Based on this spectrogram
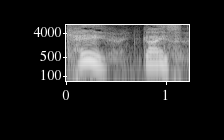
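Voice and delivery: high, sing-song playful God voice; mock voice of the creator. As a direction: tease them in a high, cutesy voice. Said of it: "that's like".

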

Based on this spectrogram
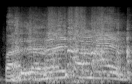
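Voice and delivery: high, loud, slow mocking echo; mock repeat. Teasing friend echoes the line in a put-on voice. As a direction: parrot it back in a silly put-on voice.

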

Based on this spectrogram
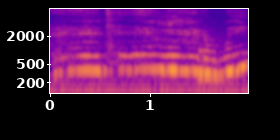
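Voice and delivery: very soft, high nonsense chant; Nell. Pretend. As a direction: croon it high and hushed. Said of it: "Calling you Nell".

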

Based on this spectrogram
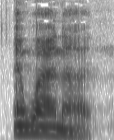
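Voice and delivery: ordinary talk

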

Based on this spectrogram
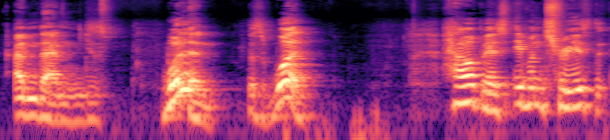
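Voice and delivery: fed-up rising rant; exasperated rant. Real, not acted. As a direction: let the outrage burst out. Ranting about cold-hearted people.

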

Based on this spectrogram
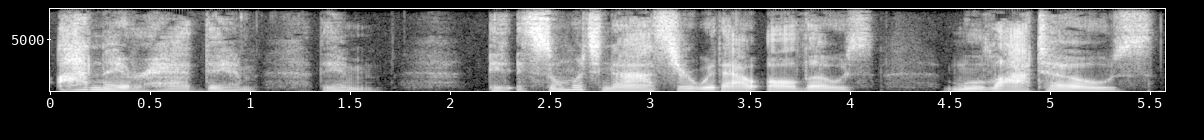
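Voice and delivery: hammed-up prim bigot, exaggerated; imitating the mom. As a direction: friends mocking the girlfriend's mom, exaggerated parody. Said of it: "imitate her and just take it as far as we possibly could".

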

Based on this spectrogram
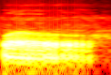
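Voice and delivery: very low, soft, drawn-out amazement; stunned awe. Retold or imitated. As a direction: let it out low and hushed, floored. His stunned reaction to her story.

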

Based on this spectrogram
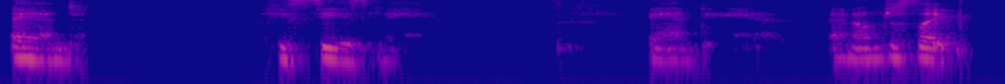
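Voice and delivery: hushed whisper, barely any voice. Retold or imitated. Fan whispering as the star spots her across the room. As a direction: whisper it like you're starstruck and don't want to be heard.

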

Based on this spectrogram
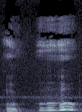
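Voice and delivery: high owl-like howl; howling hoo. A narrator's reading. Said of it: "He can go like a howl".

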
